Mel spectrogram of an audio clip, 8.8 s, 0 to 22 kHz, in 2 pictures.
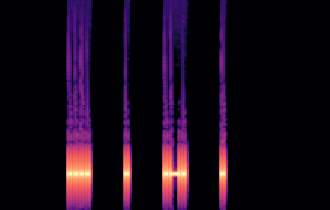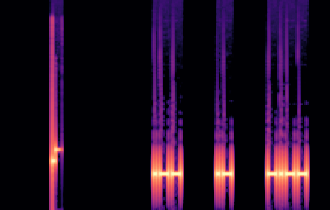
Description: Morse code, heard as a keyed tone, about 30 wpm, spaced as for 14 wpm, 700 Hz. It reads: HERE WAY
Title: 4x Character Spacing - Top 300 Words - 30wpm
